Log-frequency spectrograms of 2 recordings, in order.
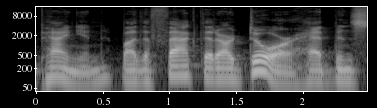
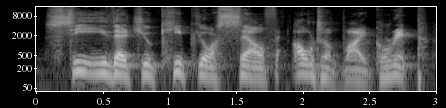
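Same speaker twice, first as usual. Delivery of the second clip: snarl; 4 semitones higher than usual. A narrator's reading. Roylott warning Holmes off, a mild snarl. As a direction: growl the warning. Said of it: "he snarled".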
